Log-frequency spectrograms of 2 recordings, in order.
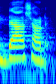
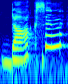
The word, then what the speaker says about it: dachshund: No, I literally thought that was a dash hound. Come to find out, it's spelt like dash hound. It's pronounced dachshund.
